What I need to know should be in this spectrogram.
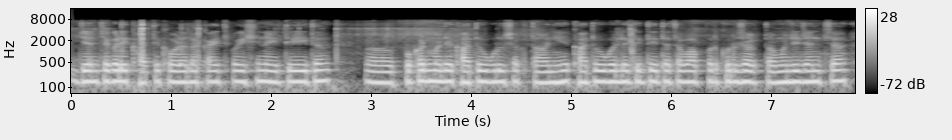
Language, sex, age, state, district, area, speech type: Marathi, male, 18-30, Maharashtra, Jalna, urban, spontaneous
